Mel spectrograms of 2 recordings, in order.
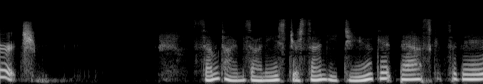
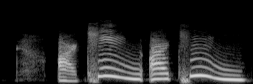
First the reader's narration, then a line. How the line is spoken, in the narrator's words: the people cried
